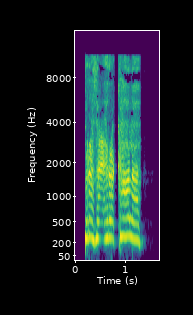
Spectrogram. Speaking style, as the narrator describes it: she cried

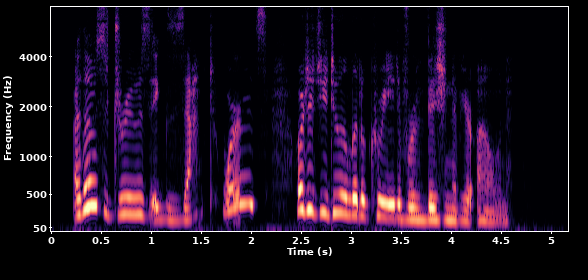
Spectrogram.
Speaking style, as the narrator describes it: Mia snarls again, actually snarls

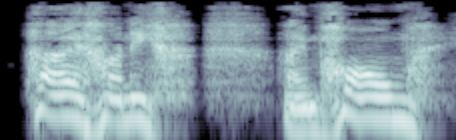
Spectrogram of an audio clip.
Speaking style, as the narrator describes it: panted

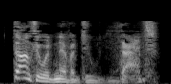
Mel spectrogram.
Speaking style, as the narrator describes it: Severo says with a sneer

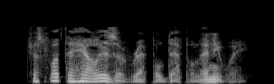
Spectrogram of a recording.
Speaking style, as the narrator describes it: he muttered

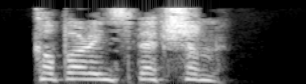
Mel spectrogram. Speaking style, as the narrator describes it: both brutal and officious, so was the officer's tone as he snapped

